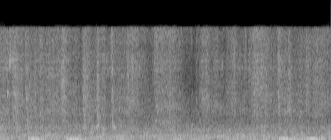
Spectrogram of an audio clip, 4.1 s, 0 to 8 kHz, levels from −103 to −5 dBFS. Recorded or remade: remade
